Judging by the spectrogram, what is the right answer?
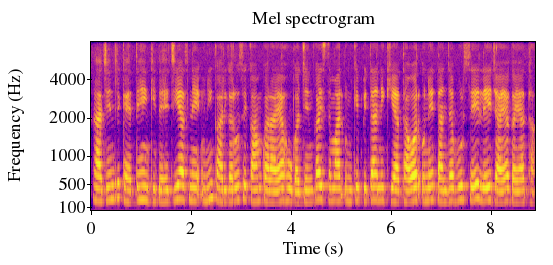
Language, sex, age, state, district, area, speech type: Hindi, female, 30-45, Madhya Pradesh, Chhindwara, urban, read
